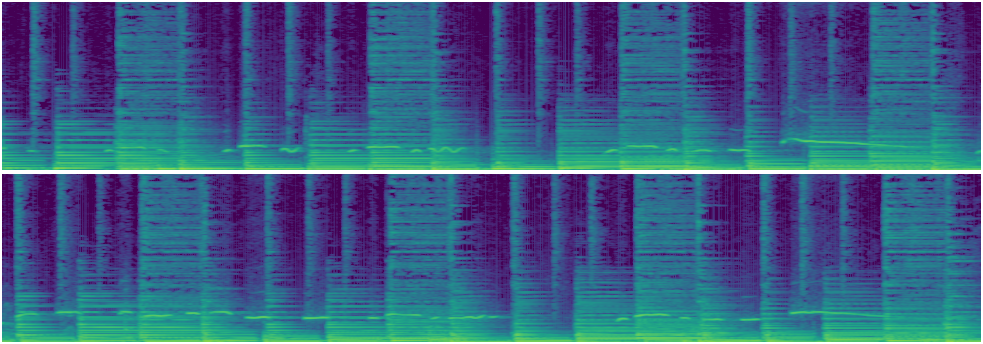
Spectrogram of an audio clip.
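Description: A whistled melody glides and wavers in the upper register over a full, rhythmic band accompaniment, carrying the tune steadily for the whole stretch without any voices.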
